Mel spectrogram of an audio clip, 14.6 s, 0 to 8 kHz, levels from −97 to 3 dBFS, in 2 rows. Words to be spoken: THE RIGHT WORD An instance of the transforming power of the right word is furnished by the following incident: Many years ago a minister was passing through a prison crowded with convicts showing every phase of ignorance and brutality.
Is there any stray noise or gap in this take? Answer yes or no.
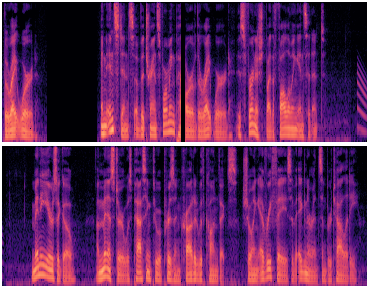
yes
